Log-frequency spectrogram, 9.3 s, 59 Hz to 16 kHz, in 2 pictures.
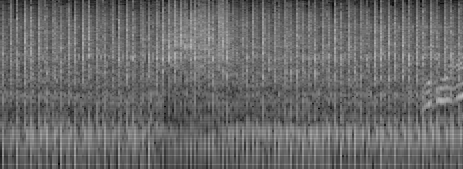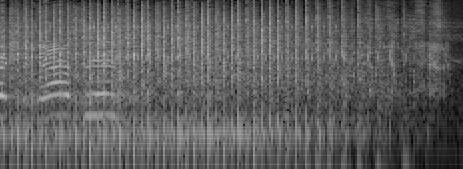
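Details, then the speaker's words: Briggs and Stratton 16hp OHV engine just after head gasket replacement: rapid, steady firing pulses at constant speed, winding down to a stop; no smoke, some oil burning off the exhaust and slight blowback, valves may need readjusting. Runs better; normal running. "Maybe a little bit of blowback. I may have to readjust the valves, but other than the fact that it's burning the oil out of the exhaust, there's no smoke at all. The engine actually appears to run a lot better."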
